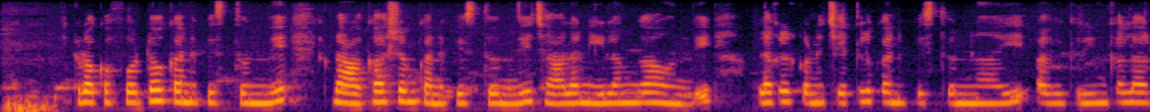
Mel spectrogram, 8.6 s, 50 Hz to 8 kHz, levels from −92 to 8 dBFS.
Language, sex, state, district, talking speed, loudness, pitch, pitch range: Telugu, female, Andhra Pradesh, Sri Satya Sai, 125 wpm, -17 LUFS, 220 Hz, 215-230 Hz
